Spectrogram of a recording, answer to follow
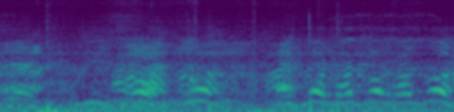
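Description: Several footballers' voices calling out to each other, indistinct and distant, in short calls throughout.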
